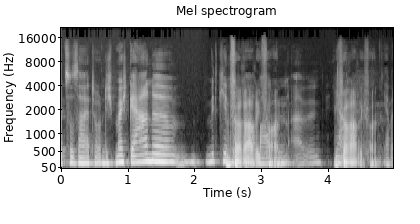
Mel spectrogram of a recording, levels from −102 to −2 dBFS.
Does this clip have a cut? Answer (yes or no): yes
